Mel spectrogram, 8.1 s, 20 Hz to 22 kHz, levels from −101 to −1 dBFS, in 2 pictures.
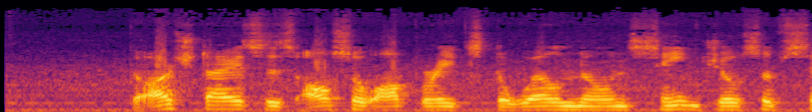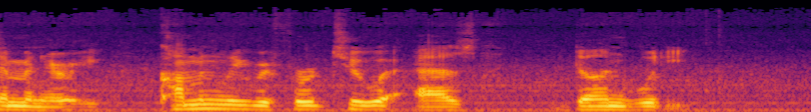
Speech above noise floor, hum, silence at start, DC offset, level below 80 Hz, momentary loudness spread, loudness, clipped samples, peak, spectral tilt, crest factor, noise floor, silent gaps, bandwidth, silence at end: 25 dB; none; 0.05 s; under 0.1%; -44 dBFS; 6 LU; -15 LUFS; under 0.1%; -2 dBFS; -7 dB/octave; 14 dB; -39 dBFS; none; 11.5 kHz; 0.6 s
